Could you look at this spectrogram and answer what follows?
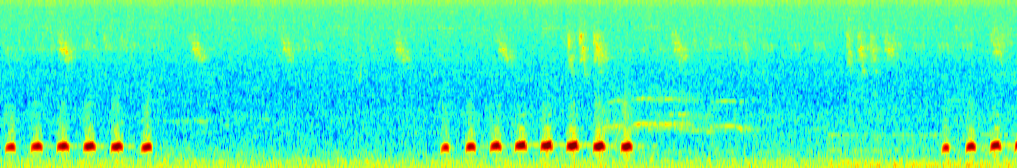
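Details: Greater coucal calling, a recording used for decoying birds into traps: three bouts of low, booming hoots, the first of six, then eight, then a short third, each spaced evenly with quiet gaps between.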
